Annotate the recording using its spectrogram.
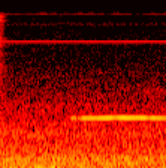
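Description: A single steady electronic beep, one unchanging tone, begins about halfway in over faint room tone, after a short click at the start.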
